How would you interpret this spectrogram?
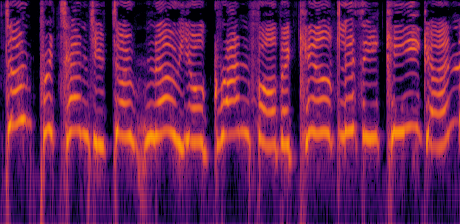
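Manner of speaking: put-on girl furious at the boy; cried angrily. A narrator's reading. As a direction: fling it back at him. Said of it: "Becky cried".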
